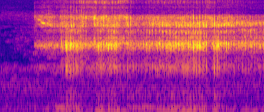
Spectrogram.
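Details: Sleeping Labrador dog snoring: steady low rumbling snore with a faint whistling edge over a constant background hum.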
